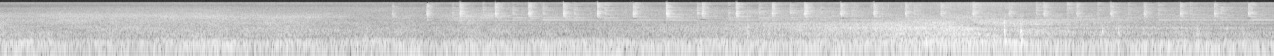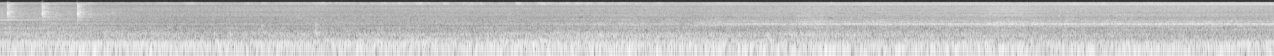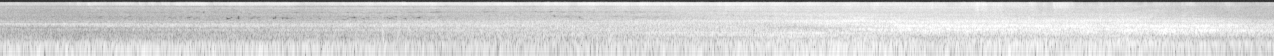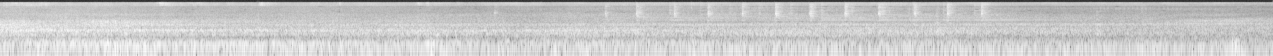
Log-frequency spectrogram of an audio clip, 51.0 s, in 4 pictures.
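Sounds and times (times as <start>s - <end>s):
train rumbling past: 0.0s - 50.9s
crossing bell ringing: 3.9s - 14.5s, 44.0s - 49.9s.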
